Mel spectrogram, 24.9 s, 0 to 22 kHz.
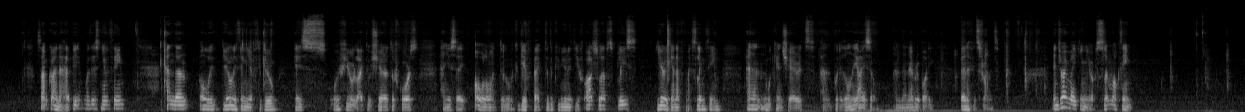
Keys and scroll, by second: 3.2 Escape, 5.3 Return, 5.3 typing.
